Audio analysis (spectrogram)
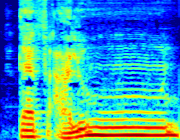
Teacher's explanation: First mistake is weakness of the whisper characteristic of the fa. F has a whisper.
